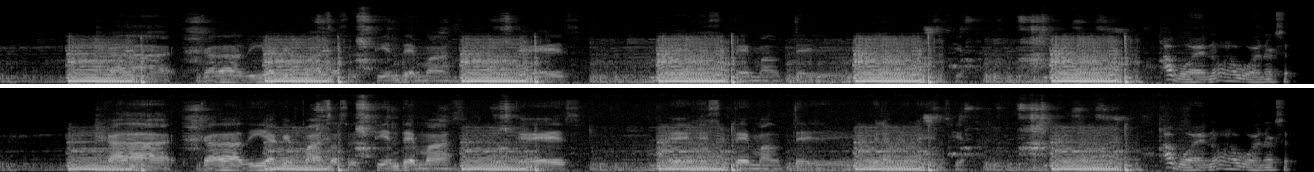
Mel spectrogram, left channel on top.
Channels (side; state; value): both; normal; correlation 0.69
